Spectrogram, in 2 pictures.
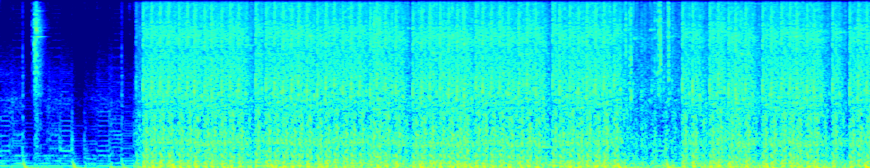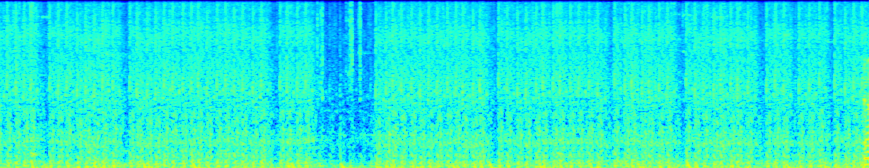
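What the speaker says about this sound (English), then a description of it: "Freeze bullets are way better than I expected them to be." Freeze bullets firing nonstop in the video game Nordic Ashes, a loud and dense stream of rapid gunfire that runs almost without a break after a short quiet start.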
